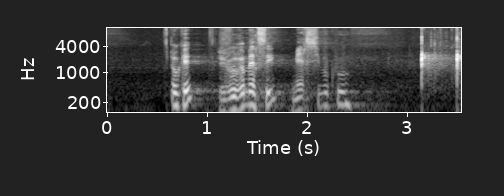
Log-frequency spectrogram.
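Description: A man speaks briefly into a microphone in a large hall.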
